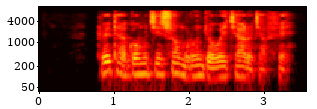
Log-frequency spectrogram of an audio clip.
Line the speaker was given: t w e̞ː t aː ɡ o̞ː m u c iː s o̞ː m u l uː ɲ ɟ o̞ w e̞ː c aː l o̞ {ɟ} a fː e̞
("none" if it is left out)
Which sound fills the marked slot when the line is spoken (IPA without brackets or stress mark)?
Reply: c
